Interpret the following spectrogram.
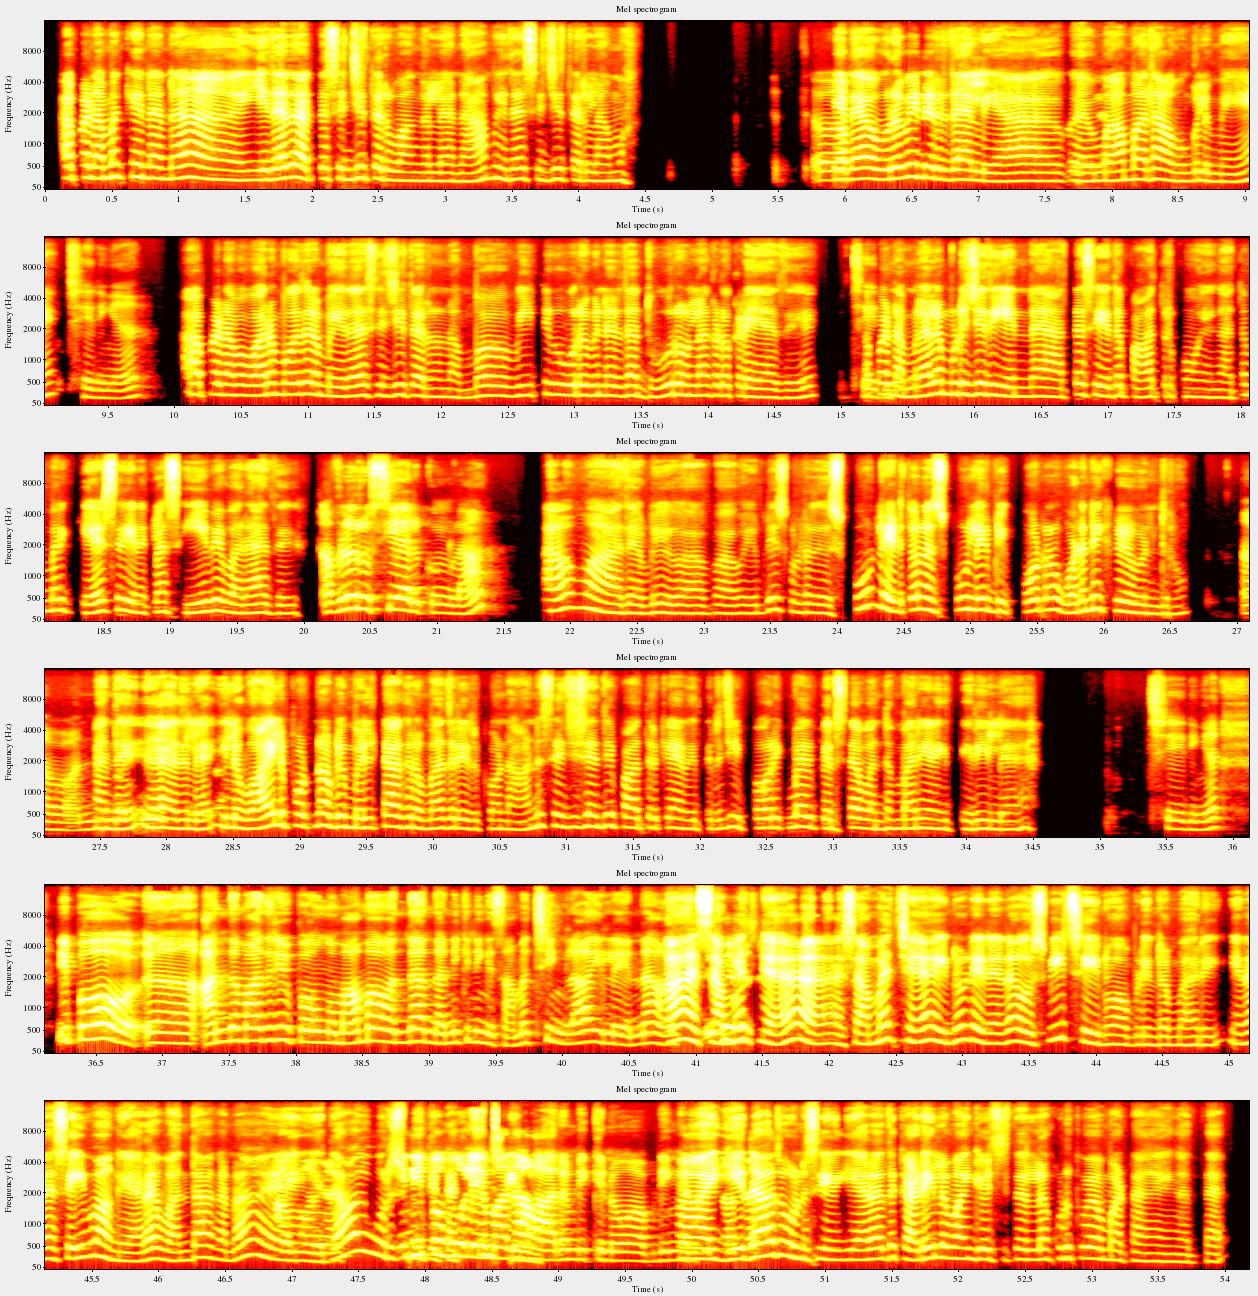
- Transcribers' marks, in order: laughing while speaking: "தரலாமா?"; tapping; "ஏனா" said as "ஏதா"; in English: "மெல்ட்"; laughing while speaking: "பெருசா வந்த மாதிரி எனக்கு தெரியல"; other background noise; laugh
- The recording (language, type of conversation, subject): Tamil, podcast, சமையல் மூலம் அன்பை எப்படி வெளிப்படுத்தலாம்?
